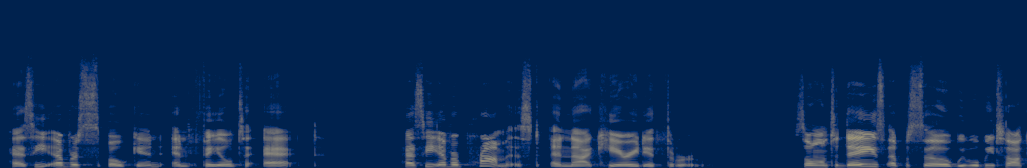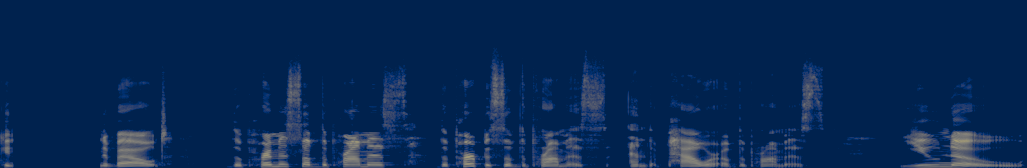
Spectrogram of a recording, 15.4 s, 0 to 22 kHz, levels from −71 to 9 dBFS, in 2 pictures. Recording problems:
thin; somewhat; fading below 350 Hz
audio cutting out; at 8 s for 0.5 s

